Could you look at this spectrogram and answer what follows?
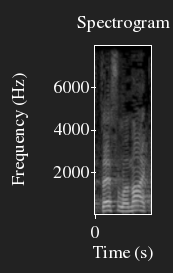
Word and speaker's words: Thessalonica: That's Thessalonica or Thessaloniki, depends on how you pronounce it.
